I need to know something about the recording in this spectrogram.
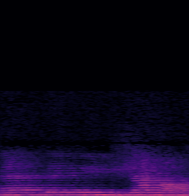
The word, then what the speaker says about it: intelligemment: On écrit le E, 2NENT, donc lit intelligemment. Enfin, intelligemment. Vous comprenez?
